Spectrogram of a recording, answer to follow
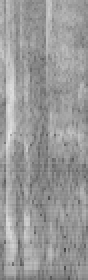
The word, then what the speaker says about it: Hayam: The easy way to pronounce my name is to say hi Tim. So it's Hayam.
